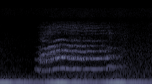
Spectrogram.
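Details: A pet cat meowing very loudly indoors, apparently wanting company going downstairs: one long, drawn-out, rising then falling meow lasting about a second, with a steady low hum in the room and a person speaking before and after.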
